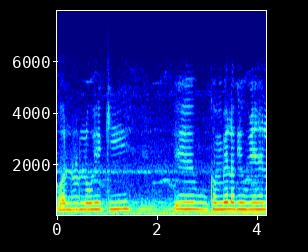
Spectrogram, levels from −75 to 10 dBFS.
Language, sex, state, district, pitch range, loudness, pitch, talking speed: Hindi, female, Uttar Pradesh, Deoria, 255-265 Hz, -13 LUFS, 260 Hz, 130 wpm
